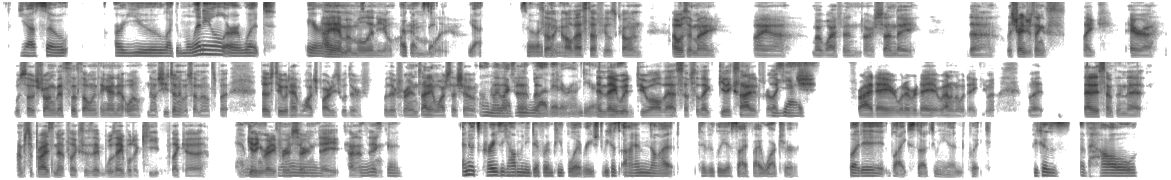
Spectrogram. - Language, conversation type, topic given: English, unstructured, How are global streaming wars shaping what you watch and your local culture?
- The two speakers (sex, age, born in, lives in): female, 40-44, United States, United States; male, 35-39, United States, United States
- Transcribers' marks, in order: tapping; other background noise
